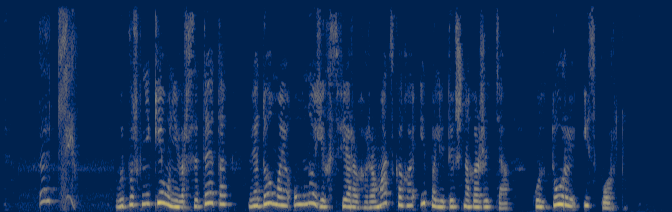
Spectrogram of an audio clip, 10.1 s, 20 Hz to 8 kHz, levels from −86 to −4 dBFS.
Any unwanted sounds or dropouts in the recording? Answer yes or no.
yes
